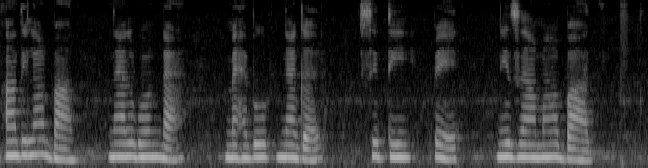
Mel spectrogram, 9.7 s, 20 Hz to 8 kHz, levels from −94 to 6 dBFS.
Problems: none marked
